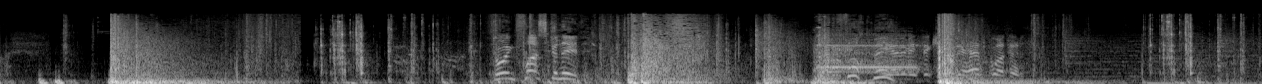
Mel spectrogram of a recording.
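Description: Rapid gunfire cracks in bursts.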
